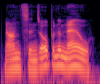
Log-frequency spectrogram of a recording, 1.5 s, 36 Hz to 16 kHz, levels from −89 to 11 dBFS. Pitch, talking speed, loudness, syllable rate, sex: 115 Hz, 160 wpm, -16 LUFS, 5.3 syllables/s, male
